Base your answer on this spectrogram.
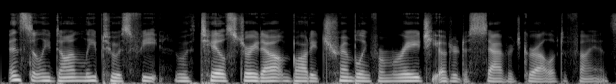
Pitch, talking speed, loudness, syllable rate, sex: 155 Hz, 225 wpm, -20 LUFS, 5.8 syllables/s, female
